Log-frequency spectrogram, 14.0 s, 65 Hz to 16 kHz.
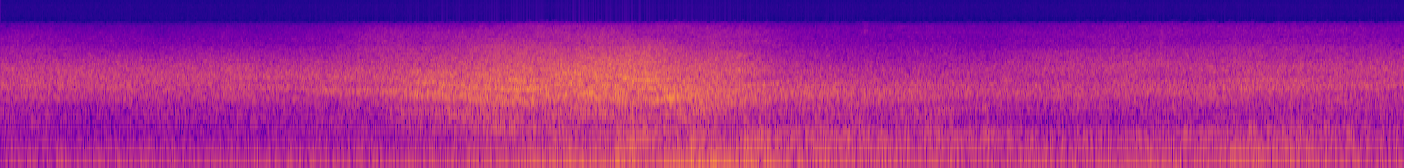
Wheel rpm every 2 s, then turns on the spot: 0, 0, 0, 0, 0, 0, 0.
none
